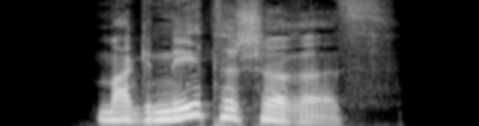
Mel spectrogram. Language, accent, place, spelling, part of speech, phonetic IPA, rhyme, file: German, Germany, Berlin, magnetischeres, adjective, [maˈɡneːtɪʃəʁəs], -eːtɪʃəʁəs, De-magnetischeres.ogg
- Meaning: strong/mixed nominative/accusative neuter singular comparative degree of magnetisch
